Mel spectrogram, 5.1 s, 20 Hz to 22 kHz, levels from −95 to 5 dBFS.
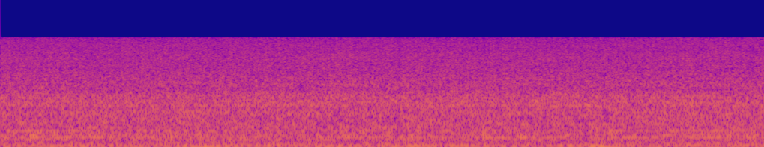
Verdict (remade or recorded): recorded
